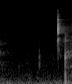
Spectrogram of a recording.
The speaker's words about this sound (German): Hört mal eben. Was ihr eben gehört habt, ist das Öffnen unserer selbstgemachten Orangenmarmelade.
